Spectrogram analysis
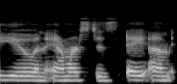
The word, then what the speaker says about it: Amherst: mercy D you and Amherst is am h er St the H is silent that's a little fun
